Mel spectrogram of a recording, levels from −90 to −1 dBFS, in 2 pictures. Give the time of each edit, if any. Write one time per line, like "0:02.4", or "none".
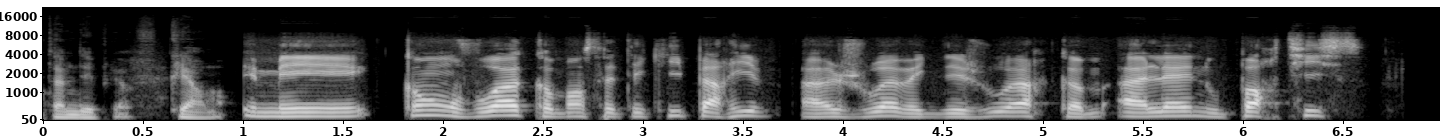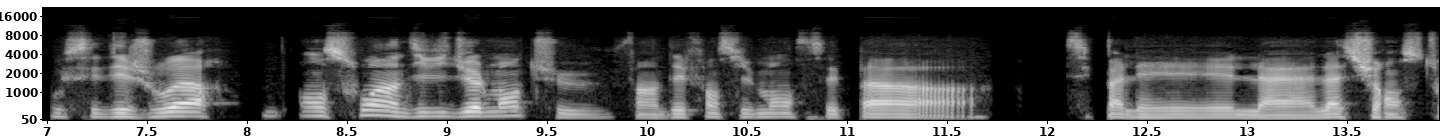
none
